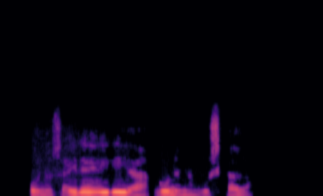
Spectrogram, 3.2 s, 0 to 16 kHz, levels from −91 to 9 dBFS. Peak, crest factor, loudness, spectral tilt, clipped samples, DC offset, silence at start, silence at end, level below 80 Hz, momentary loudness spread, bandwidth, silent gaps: -12 dBFS; 16 dB; -25 LUFS; -6.5 dB/octave; under 0.1%; under 0.1%; 0.3 s; 0.8 s; -58 dBFS; 20 LU; 6.8 kHz; 1.49-1.54 s, 2.20-2.26 s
